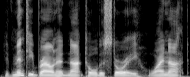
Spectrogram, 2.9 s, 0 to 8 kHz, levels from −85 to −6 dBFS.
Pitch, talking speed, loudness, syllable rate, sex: 120 Hz, 210 wpm, -17 LUFS, 4.4 syllables/s, male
